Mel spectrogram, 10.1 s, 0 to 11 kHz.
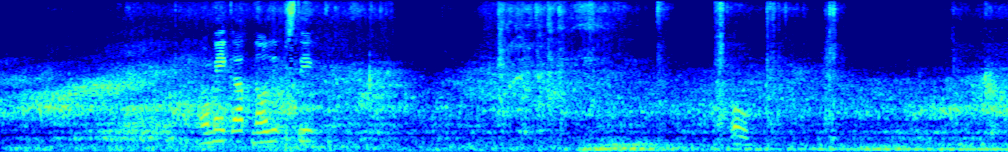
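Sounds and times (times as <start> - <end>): car passing: 0.0 - 10.0
road traffic rumble: 0.0 - 10.0.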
